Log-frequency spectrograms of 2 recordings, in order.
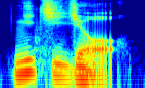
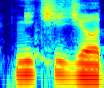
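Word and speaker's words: nichijō: The jō here, the long o sound, is the jō in nichijou. So it's the everyday, the frequency of everyday.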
